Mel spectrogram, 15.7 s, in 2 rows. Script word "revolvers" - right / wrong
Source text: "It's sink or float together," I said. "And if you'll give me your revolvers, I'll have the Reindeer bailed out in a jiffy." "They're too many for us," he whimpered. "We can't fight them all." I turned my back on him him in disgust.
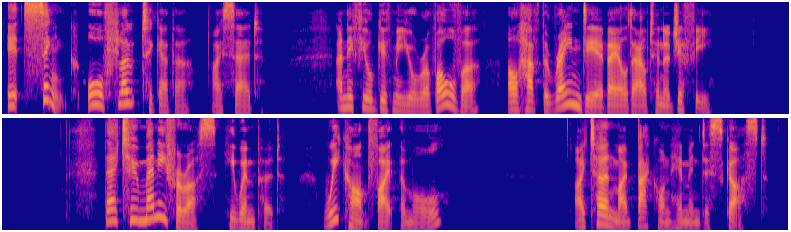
wrong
